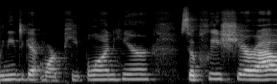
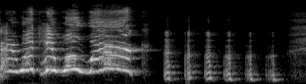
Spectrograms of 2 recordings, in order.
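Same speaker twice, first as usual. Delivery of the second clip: very high, swooping, drawn-out frustrated scream; 7 dB louder than usual. Apologizing for being late, acting out her earlier outburst: retelling frustrated screaming. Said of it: "I was screaming at the situation".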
